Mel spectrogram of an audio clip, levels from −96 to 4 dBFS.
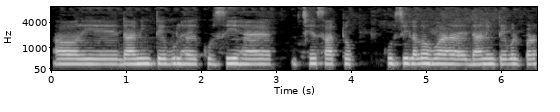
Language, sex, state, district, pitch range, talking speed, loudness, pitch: Hindi, female, Bihar, Kishanganj, 200-210 Hz, 150 wpm, -21 LUFS, 205 Hz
